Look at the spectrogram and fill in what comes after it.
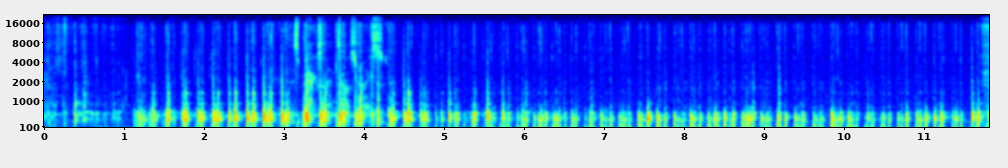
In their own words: And this tin is hollow. It's hollow.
